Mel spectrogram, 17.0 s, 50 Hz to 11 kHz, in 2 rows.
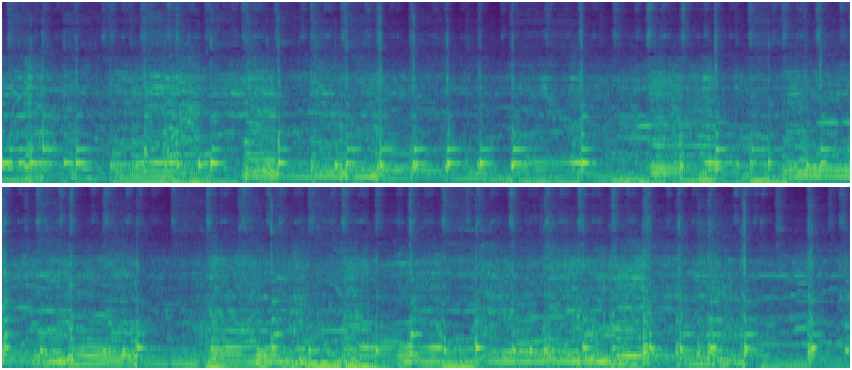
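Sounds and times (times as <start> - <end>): conga percussion: 0.0 - 16.9
live funk band playing: 0.0 - 16.9.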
